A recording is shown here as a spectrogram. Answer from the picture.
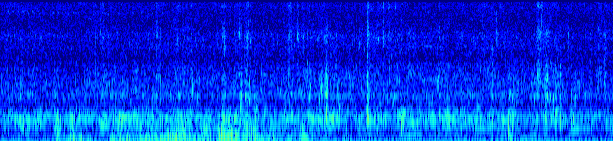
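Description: Wind buffeting an outdoor microphone in gusts, over the low wash of a shallow stony river, with a few faint knocks.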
